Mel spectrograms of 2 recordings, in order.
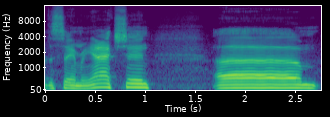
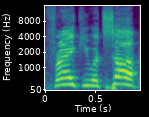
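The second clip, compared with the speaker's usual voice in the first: teasing call-out; 10 semitones higher, 4 dB louder than usual. Retold or imitated. Teens calling out to Frankie.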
